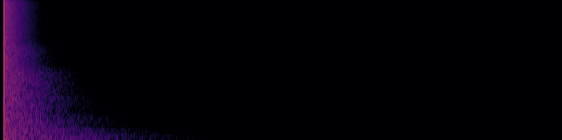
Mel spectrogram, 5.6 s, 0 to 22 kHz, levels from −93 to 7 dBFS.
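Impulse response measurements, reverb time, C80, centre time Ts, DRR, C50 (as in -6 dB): 1.8 s, 5.5 dB, 51 ms, 1.0 dB, 3.5 dB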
